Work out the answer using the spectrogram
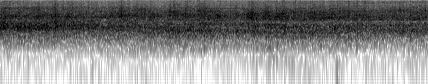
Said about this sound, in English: we've hooked up a wireless lavalier mic so that we could hear the sound of the train going around in circles and not have to worry about microphone cables. And if you look down on the train, you'll actually see the microphone attached to the front.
